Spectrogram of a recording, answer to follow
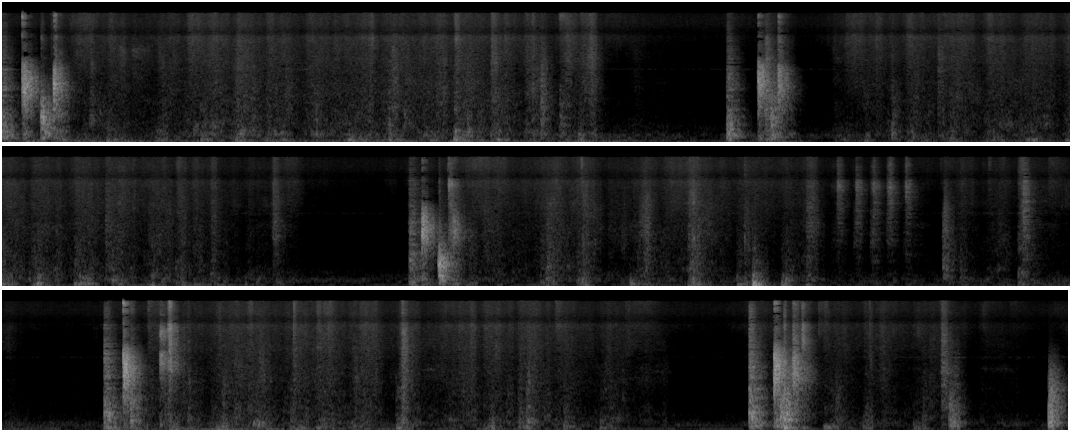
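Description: A run of pool shots about every seven seconds, five in all: sharp clacks of the cue tip on the cue ball and of ball striking ball, with balls knocking into the pockets of the table. Fainter clicks and knocks fall between the shots.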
